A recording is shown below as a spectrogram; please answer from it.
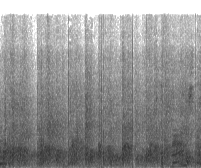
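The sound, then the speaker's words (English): A live audience applauds two comedians, producing a loud, dense burst of clapping with rapid overlapping hand strikes that keeps a steady level for the whole stretch. “A round of applause, please, for Chris and Rosie Ramsey.”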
